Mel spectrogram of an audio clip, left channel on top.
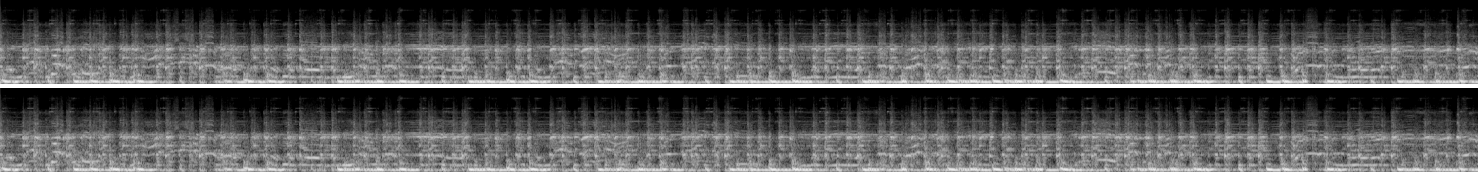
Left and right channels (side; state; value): both; identical; correlation 1.00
